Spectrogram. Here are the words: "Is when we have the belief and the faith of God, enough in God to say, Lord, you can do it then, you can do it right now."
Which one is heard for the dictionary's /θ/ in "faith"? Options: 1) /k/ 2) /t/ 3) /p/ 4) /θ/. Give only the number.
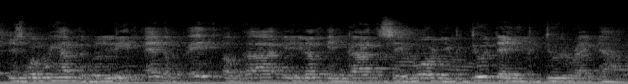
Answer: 4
